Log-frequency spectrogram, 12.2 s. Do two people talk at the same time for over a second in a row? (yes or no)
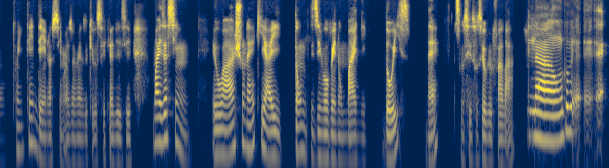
no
